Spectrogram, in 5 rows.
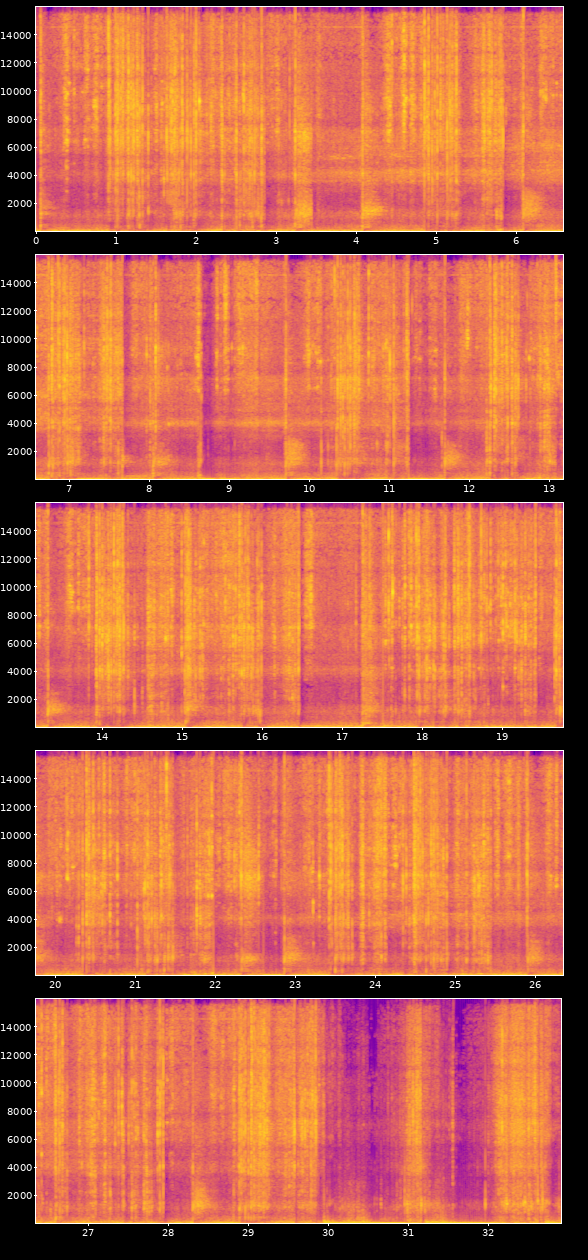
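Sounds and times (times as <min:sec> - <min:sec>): chalk blocks crunching: 0:00.0 - 0:30.1, 0:30.7 - 0:32.9
low rumble of handling: 0:11.1 - 0:32.9.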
